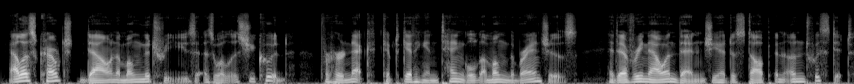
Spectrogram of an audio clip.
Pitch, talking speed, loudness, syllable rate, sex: 110 Hz, 225 wpm, -19 LUFS, 5.8 syllables/s, male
